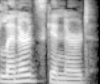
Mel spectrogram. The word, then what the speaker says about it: Lynyrd Skynyrd: Lynyrd Skynyrd's breakthrough came with their 1973 debut album, famously titled Pronounced Leh-nerd Skin-nerd.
